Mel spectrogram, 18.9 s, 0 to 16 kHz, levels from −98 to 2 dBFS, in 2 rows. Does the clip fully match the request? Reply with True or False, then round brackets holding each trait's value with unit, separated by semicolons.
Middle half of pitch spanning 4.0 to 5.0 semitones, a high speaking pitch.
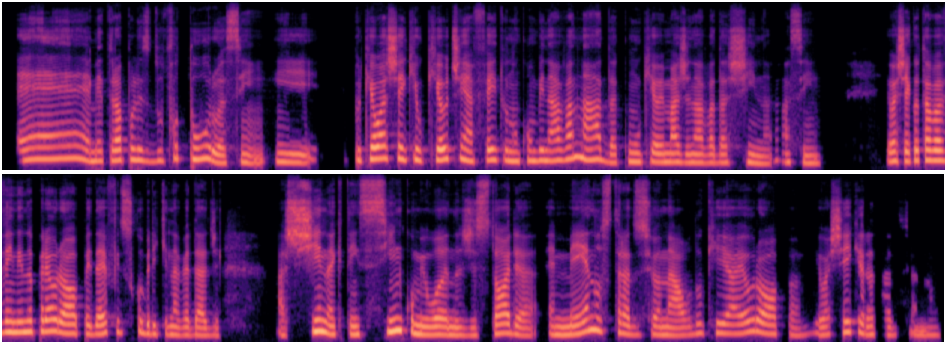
True (4.6 semitones; 205 Hz)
